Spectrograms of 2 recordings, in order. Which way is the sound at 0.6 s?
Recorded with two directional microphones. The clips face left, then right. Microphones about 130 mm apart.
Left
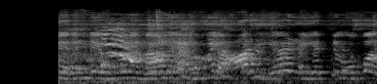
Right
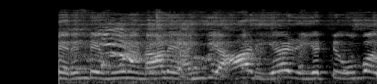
50° right (ahead or behind).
